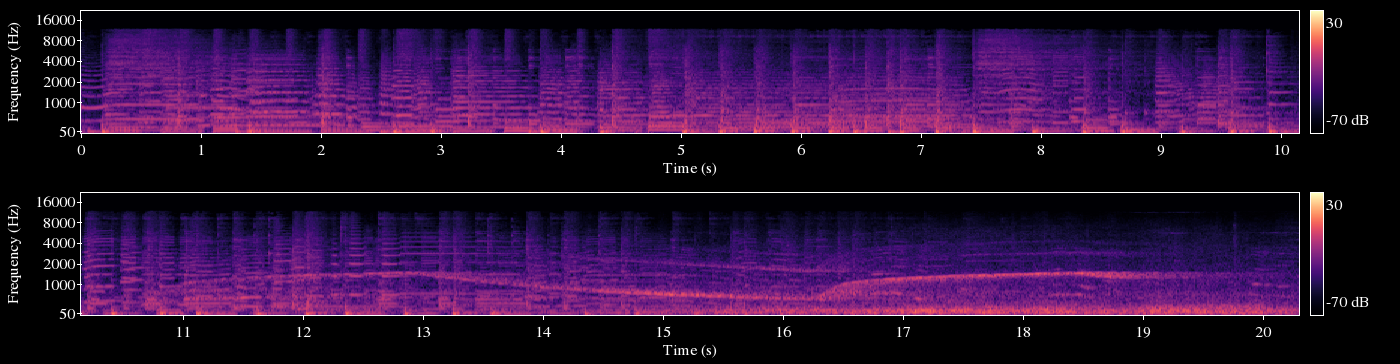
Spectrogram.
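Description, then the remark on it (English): After a stretch of rhythmic music, a wailing siren rises and falls over the steady rumble of busy six-lane street traffic with two streetcar lines on Canal Street in New Orleans, growing louder toward the end. “Two streetcar lines running between six lanes of traffic, Canal Street is the largest thoroughfare in New Orleans, bustling with people traipsing in and out of hotels, restaurants, and souvenir shops.”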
